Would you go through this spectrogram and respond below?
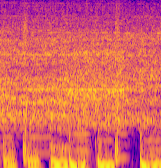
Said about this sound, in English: I let it air dry with a hairdryer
